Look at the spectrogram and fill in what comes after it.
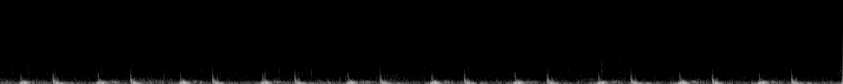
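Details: Own heartbeat recorded with listener lying on the chest while the person was dozing; steady, regular, low, muffled lub-dub about 72 per minute, alongside breathing and stomach growling; normal resting heartbeat.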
